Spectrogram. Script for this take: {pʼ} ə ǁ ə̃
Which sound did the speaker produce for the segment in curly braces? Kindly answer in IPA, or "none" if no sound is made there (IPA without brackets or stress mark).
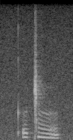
kʼ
